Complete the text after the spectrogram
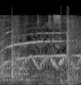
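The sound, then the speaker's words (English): A loud ambulance siren wails with a rising and falling tone as the ambulance rolls in to a scene where gunfire is aimed at a crowd, and two sharp gunshots briefly cut through it. No one speaks. “As the ambulance rolls in, the shots ring out.”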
